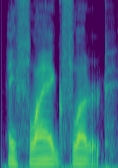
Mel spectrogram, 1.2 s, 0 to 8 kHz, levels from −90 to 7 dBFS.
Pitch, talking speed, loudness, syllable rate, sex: 90 Hz, 150 wpm, -17 LUFS, 5.9 syllables/s, male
